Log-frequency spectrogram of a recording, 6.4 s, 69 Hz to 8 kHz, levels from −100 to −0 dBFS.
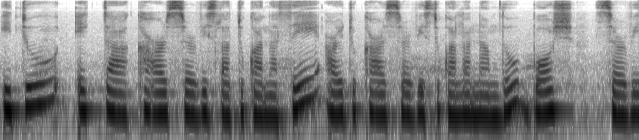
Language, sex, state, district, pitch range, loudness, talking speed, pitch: Nagamese, female, Nagaland, Dimapur, 165-185 Hz, -15 LUFS, 170 wpm, 175 Hz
